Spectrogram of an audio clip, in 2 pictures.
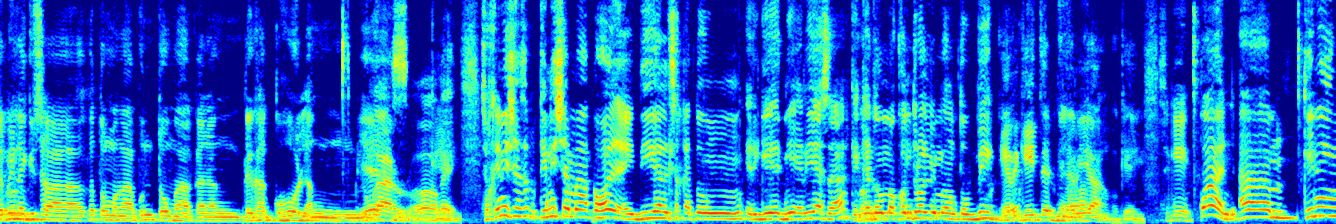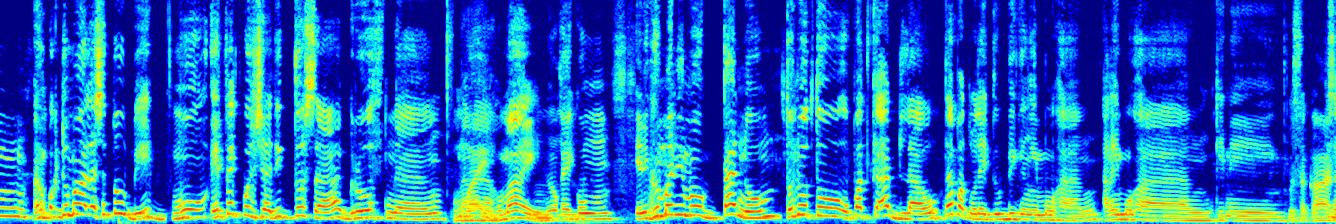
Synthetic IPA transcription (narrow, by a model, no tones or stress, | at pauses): d̪ɐbɪnɐɡʊs̬ɐkɐt̪oŋmɐŋapʊnt̪oŋɐkɐlɐŋd̪ɐɡhɐɡ̚kʊɦolɐŋlʊɛɡaɾokɛj | sokɪniʃakɪniʃamɐkakɐholɐjd̪ijɐlsɐkɐt̪oŋɪɾɪɡejt̪ɛd̪̚ŋɪʔɛɾjas̬akɐjkːɐt̪oŋmɐkont̪ɾo̞lnɪŋmɐɐŋt̪uːbɪɡ̚ɪɾɪɡejt̪ɛd̪̚nɪʔɛɾjaʔokɛ̰j | sɪɡɛkoʔanʔamkɪnɪŋʔɐŋpɐɡ̚d̪ʊmaːlaʔsɐt̪uːbɪɡ̚moʔɛfɛk̪̚pod̪ʃad̪it̪osɐɡɾoθnɐŋmajɦʊmajnokɐjakʊŋ | kɪnɪɡhʊmanɪmoɡ̚t̪anomt̪ʊloʔt̪oʔʊpat̪̚kɐʔad̪lawd̪aːpɐt̪̚wɐlajt̪uːbɪɡɐŋɪmuɦaŋʔɐŋɪmuɦaŋkɪnɪŋsɐka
